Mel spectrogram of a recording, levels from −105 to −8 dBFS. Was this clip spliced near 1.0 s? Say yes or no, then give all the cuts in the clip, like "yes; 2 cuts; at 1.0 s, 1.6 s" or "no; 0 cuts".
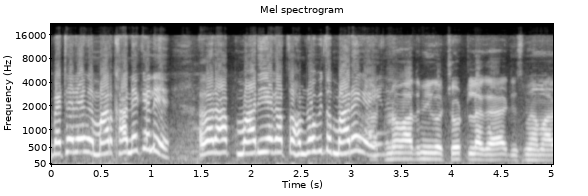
no; 1 cut; at 3.3 s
